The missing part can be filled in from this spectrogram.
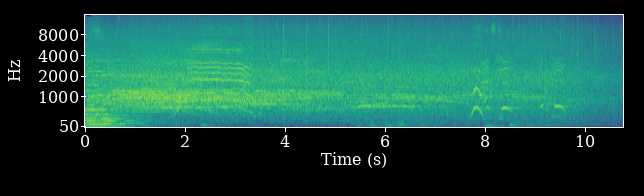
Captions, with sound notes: (audience applauding) Yeah! (applause continues) Woo! That's good. That's good.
